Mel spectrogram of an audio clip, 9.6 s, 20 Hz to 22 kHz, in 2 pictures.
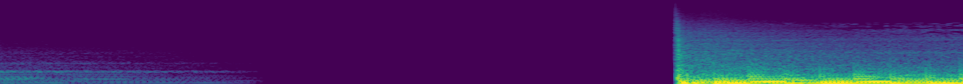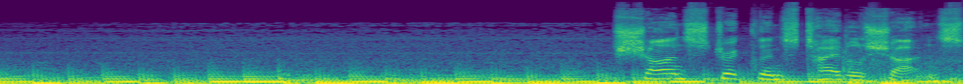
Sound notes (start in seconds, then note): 3.4 anticipatory music; 5.3 jet engine whining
